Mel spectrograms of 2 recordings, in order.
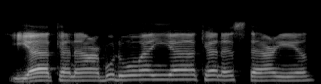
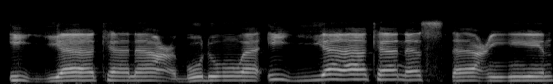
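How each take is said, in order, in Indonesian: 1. Dibaca terburu-buru dan hamzahnya dihilangkan. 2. Dibaca tidak terburu-buru dan hamzahnya dibaca. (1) "Baca ini bacaan yang salah tentunya" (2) "Beda kalau dibaca seperti ini"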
